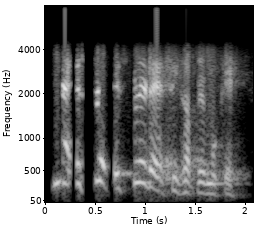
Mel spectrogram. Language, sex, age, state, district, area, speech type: Sindhi, female, 45-60, Maharashtra, Thane, urban, conversation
